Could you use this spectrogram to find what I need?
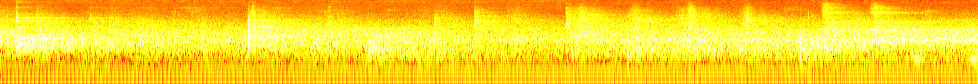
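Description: Footsteps echo through a large, reverberant hall.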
